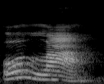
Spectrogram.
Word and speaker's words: olá: Na palavra olá, encontramos um exemplo. Perceba que o som da vogal A está mais forte.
